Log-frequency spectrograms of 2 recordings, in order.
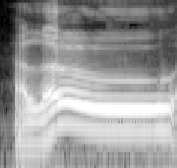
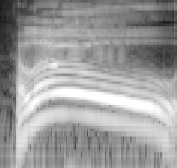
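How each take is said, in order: First: It is said in a deep baritone. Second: It is said in a high falsetto.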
